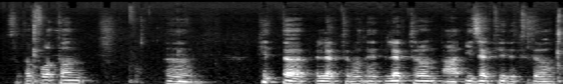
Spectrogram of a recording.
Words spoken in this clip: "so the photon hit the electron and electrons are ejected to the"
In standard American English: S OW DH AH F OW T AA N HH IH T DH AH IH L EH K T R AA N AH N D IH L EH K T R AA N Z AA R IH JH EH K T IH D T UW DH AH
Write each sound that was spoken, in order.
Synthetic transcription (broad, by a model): S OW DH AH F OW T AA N HH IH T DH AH IH L EH K T R AA N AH N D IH L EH K T R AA N AA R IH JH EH K T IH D T UW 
